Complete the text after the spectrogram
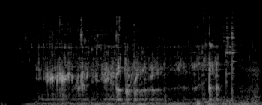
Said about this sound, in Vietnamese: rót rượu vào cốc thủy tinh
